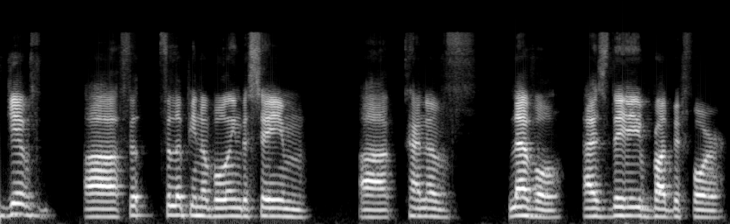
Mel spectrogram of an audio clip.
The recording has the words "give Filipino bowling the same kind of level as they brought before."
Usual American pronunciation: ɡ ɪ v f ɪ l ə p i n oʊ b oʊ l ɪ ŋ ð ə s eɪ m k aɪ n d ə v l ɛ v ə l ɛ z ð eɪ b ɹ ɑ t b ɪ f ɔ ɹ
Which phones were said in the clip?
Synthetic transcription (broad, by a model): ɡ ɪ v f ɪ l ə p i n oʊ b oʊ l ɪ ŋ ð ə s eɪ m k aɪ n d ə v l ɛ v ə l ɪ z ð eɪ b ɹ ɑ t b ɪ f ɔ ɹ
